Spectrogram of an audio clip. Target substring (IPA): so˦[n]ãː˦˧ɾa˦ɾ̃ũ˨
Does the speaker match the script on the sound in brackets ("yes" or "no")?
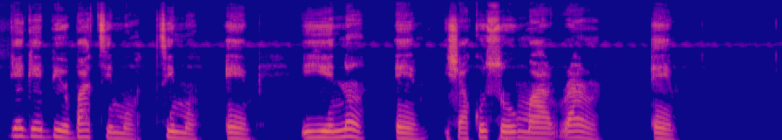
no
